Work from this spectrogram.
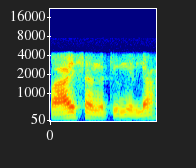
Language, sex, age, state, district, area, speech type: Malayalam, male, 30-45, Kerala, Wayanad, rural, conversation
